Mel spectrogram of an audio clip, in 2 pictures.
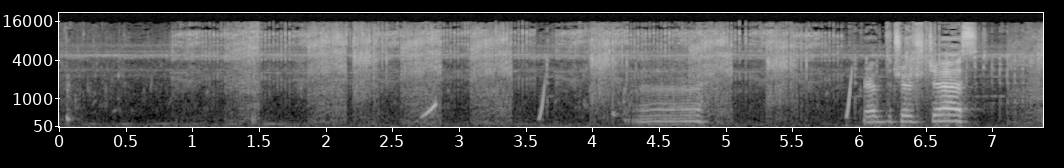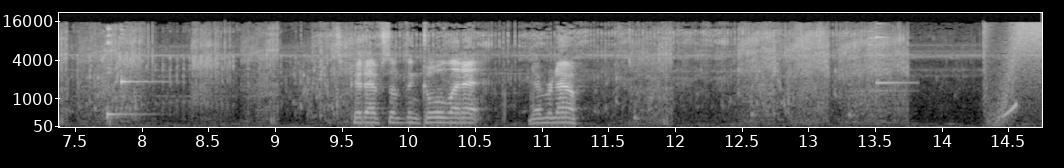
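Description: A fishing reel whirs steadily as a fish is reeled in.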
